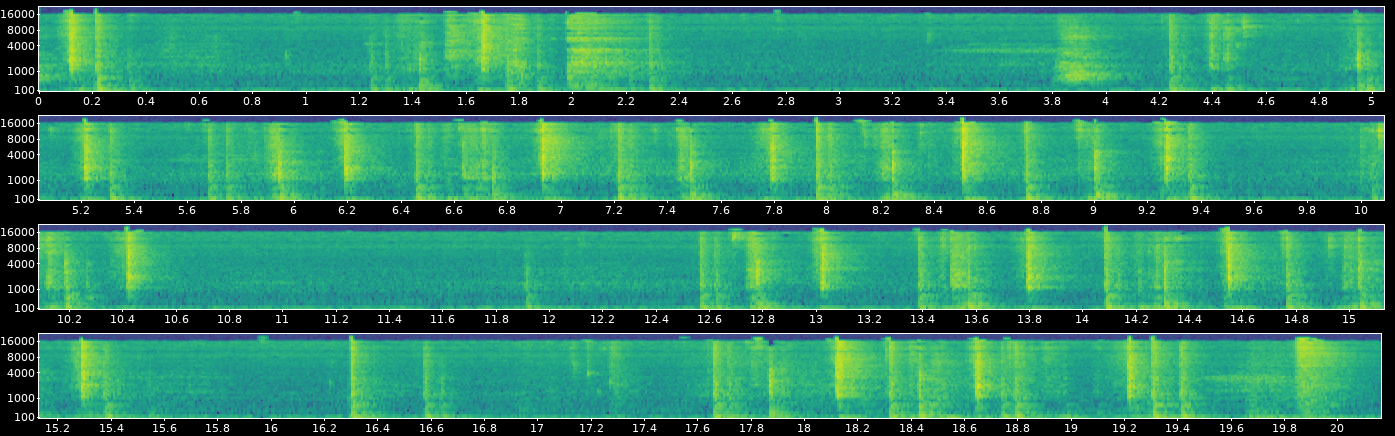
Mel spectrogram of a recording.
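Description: Tenderizing raw chicken breasts: a tool repeatedly punches holes in the meat and flattens it. Many sharp, dry taps come in quick, irregular bursts, steady and fairly loud throughout.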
